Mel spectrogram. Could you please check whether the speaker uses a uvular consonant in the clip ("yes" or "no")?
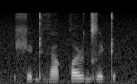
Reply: yes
